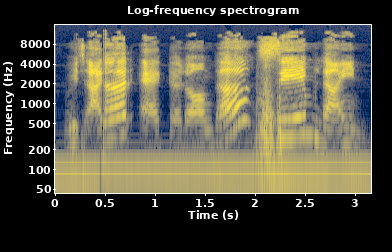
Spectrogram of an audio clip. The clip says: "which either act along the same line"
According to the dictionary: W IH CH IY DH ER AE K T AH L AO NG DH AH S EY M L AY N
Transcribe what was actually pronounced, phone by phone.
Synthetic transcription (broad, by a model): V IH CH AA ER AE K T AH L AO NG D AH S EY M L AY N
